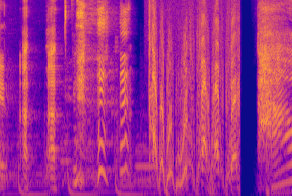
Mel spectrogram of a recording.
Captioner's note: laughing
